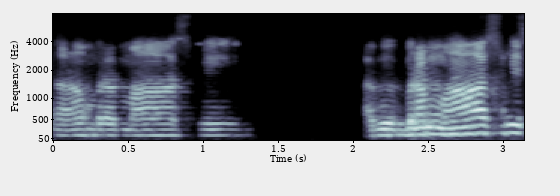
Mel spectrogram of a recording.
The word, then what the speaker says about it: ब्रह्म: ना, अहम ब्रह्मास्मि, अहम ब्रह्मास्मि। अभी ब्रह्मास्मि से आप लोग उसको ब्रह्मा बोलने लग जाते हैं। उच्चारण गलत कर, ब्रह्म अस्मि। तो उच्चारण बिल्कुल उच्चारण सही से होना चाहिए। ब्रह्म, ब्रह्मा बोल देते हैं।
